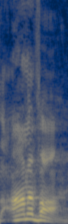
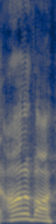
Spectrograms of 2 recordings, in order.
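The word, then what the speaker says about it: ענווה: and this word humility it's called anavah is how how you pronounce this and anawa it means to occupy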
